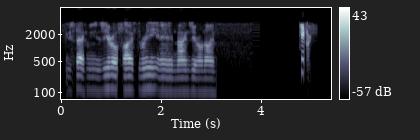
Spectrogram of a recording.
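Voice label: Raleigh Police Northeast District Dispatch; wake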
